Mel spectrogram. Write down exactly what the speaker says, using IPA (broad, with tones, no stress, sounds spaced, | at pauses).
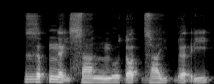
ɣ ə˦˥ p̚ n ə̰˧˨ j s a̤˨˩ n m ṳ˨˩ ɗ ɔ˨˩ t̚ z a̤˨˩ j ɓ ə̰˧˥ j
